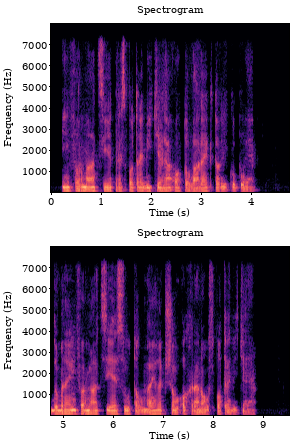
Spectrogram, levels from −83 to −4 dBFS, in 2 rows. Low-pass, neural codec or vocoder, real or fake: 7.2 kHz; codec, 44.1 kHz, 3.4 kbps, Pupu-Codec; fake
